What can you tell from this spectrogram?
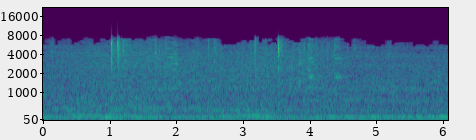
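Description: Pickup truck engine running steadily at low speed while towing a trailer loaded with round hay bales, with a few sharp clicks or clanks about one second in and again around three seconds in.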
